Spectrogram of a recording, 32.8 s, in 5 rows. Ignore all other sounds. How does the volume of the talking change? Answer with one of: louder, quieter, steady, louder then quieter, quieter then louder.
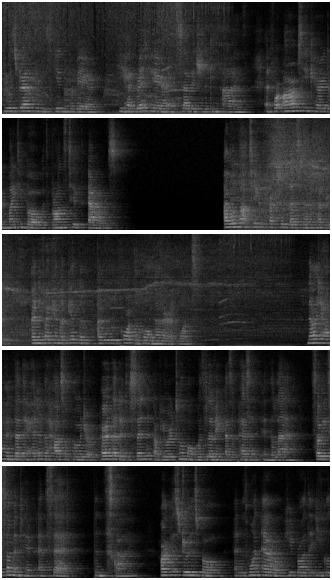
steady.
